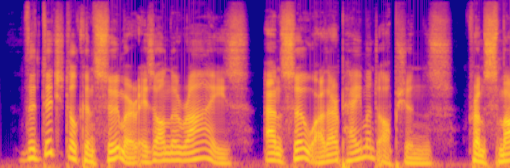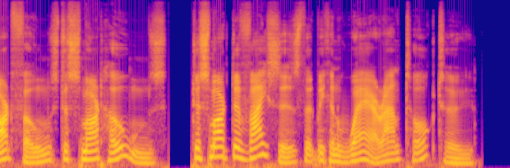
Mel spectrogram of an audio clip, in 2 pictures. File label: Web Promo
